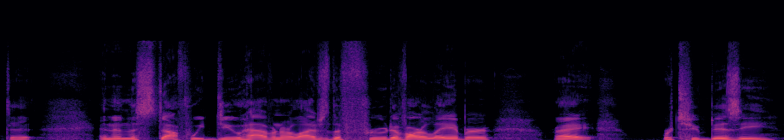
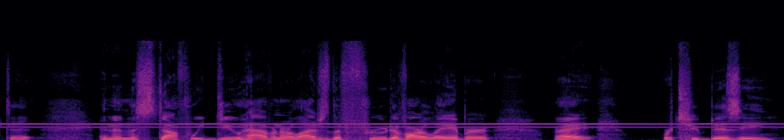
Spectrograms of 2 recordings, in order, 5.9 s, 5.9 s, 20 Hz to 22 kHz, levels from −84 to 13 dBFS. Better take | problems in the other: first | high-pitched whine; noticeable; throughout; 2.5 kHz, 10 dB below the speech

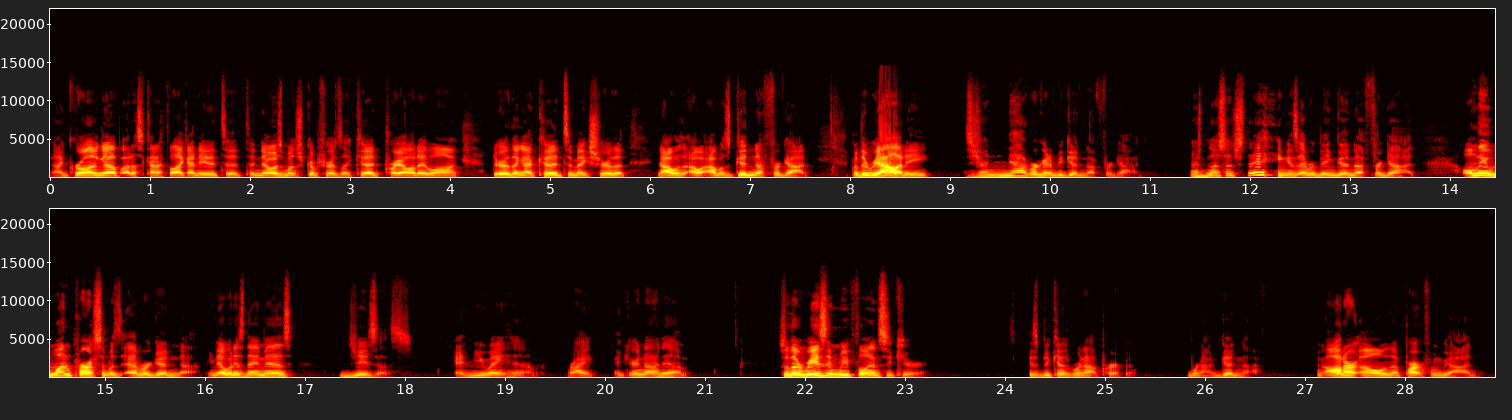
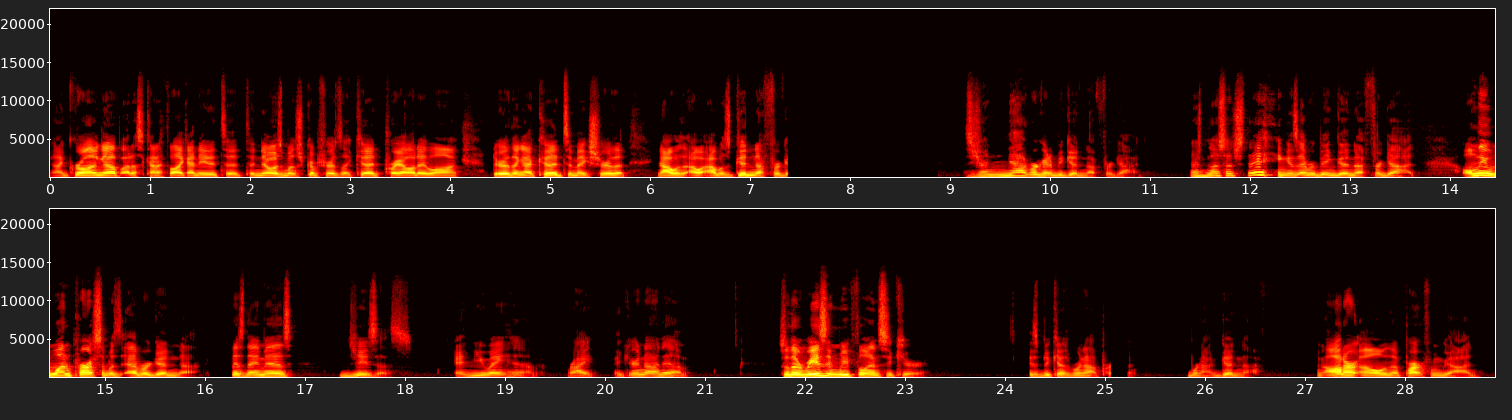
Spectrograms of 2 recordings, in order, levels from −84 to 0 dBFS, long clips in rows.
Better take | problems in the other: first | audio cutting out; at 7.5 s for 1.5 s, at 16 s and at 25 s

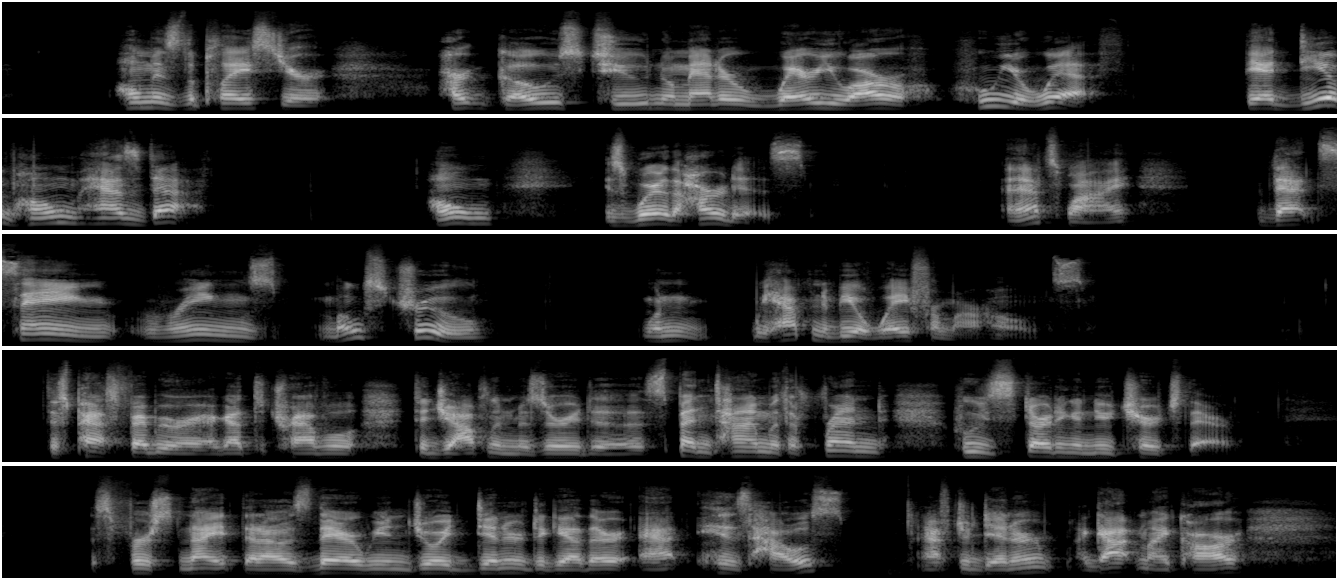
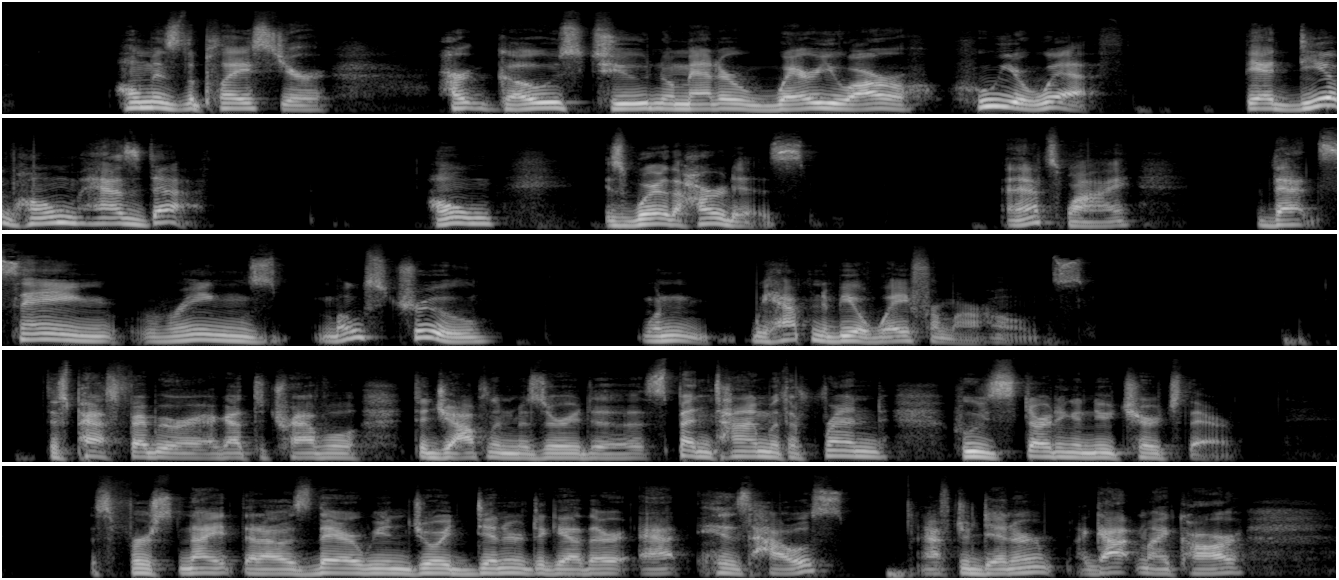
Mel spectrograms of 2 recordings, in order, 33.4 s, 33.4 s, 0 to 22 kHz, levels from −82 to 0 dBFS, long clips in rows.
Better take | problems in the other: second | thin; very; fading below 500 Hz

